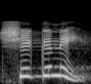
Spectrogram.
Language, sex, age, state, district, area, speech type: Marathi, female, 30-45, Maharashtra, Buldhana, urban, read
